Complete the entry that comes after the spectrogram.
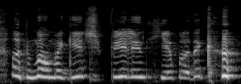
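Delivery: laughing loudly through the words; high, loud, laughing at herself. Real, not acted. (laut lachend)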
